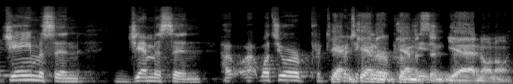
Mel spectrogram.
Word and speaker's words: Jameson: What's your particular Jameson? Yeah, no, Jameson like a diamond. Like a diamond is a gem, so a Jameson.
